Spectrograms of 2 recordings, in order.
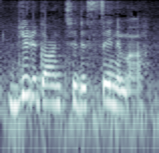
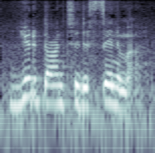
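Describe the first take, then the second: Both takes have the same delivery.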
